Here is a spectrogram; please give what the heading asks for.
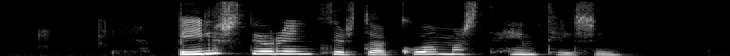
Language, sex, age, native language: Icelandic, female, 12, Icelandic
